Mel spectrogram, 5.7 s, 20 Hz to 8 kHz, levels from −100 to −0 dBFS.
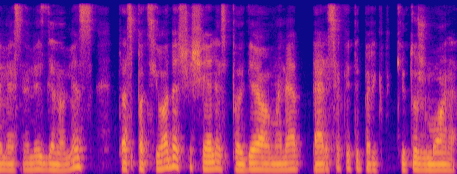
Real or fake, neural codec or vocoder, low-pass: fake; codec, 44.1 kHz, 7.8 kbps, Pupu-Codec; 7.2 kHz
